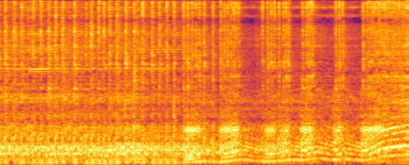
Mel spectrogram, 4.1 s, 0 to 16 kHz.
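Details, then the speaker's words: Holzfforma G372 chainsaw after crankshaft seal replacement for a factory air leak, running without the chain: it revs up and drops back cleanly with each throttle blip, now responding properly where before it was erratic. "I need to put the chain on it to be able to tune it but it's actually responding to what I do now before it was all over the place"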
